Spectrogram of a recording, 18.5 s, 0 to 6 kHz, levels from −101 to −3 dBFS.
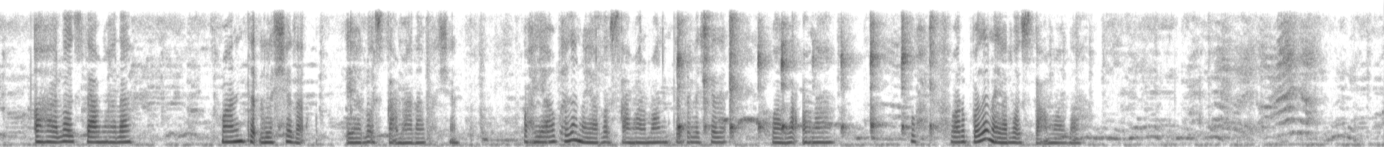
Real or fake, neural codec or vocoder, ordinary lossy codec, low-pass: fake; vocoder, 44.1 kHz, 80 mel bands, Vocos; none; 5.4 kHz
